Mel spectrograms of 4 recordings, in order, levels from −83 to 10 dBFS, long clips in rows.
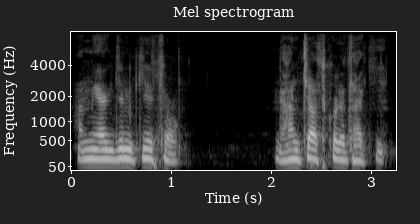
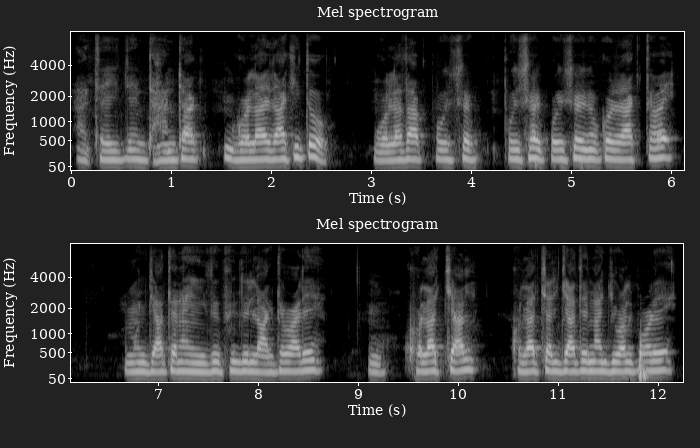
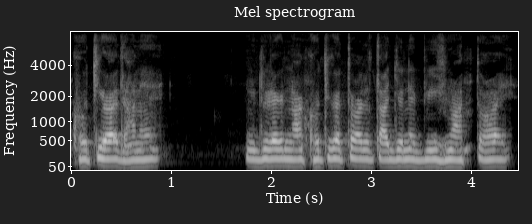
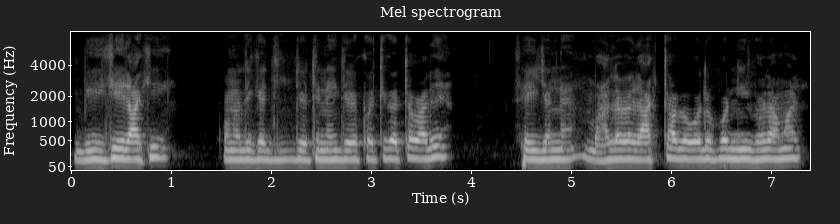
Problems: none marked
